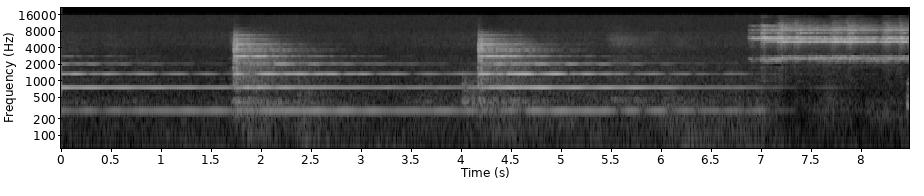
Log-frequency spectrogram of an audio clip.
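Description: A single altar bell struck twice, about two and a half seconds apart, each stroke ringing out and fading, rung for the elevation of the chalice at the consecration. Near the end, a cluster of small altar bells jingles brightly.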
